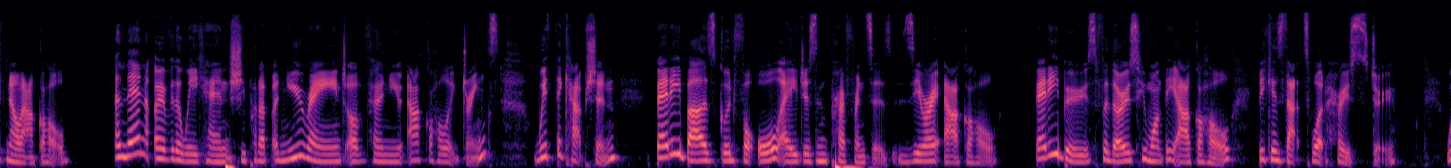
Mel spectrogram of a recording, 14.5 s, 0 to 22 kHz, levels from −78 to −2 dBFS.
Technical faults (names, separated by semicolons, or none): phantom power thump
